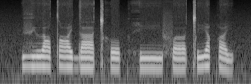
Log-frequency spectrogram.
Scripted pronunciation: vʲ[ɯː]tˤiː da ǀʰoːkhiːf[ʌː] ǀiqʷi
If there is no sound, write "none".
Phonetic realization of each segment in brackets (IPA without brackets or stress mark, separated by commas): ɯː, ʌː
